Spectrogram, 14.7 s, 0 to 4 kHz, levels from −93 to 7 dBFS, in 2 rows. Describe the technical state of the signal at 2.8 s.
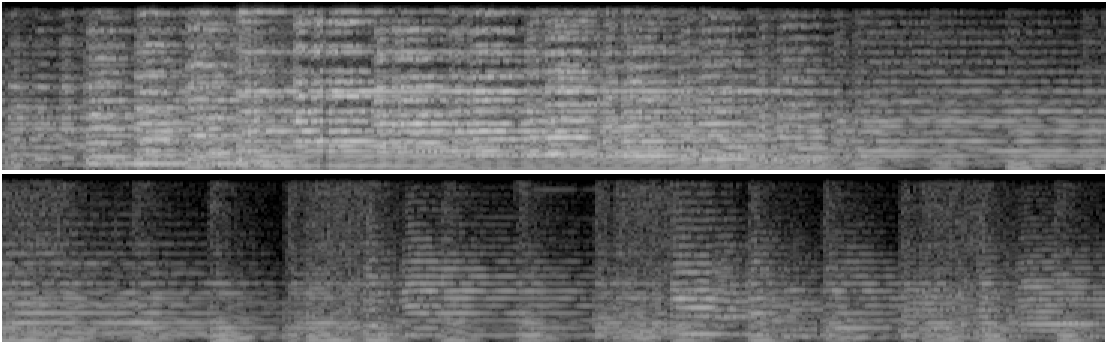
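At 2.8 s, clock drift between sender and receiver is present, as throughout the clip: the sender runs about 2 percent slow, so the jitter buffer drains and short repeated fragments recur irregularly. The G.711-style band limit at 4 kHz is audible there too.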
